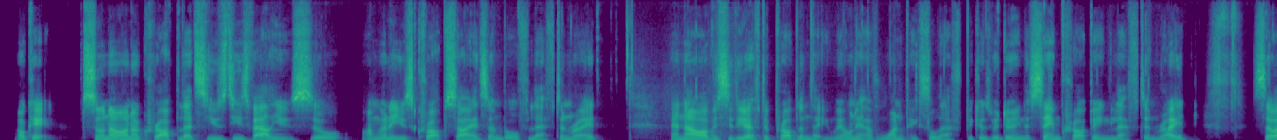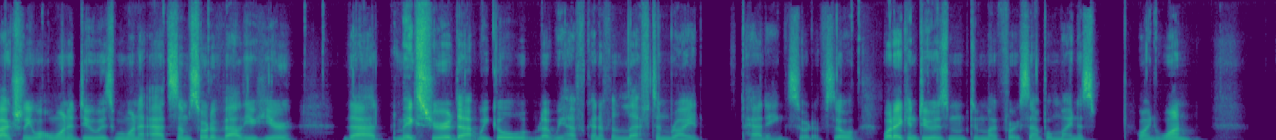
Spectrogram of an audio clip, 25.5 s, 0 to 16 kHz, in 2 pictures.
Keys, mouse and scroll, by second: 0.4-2.5 drag, 3.0-5.1 drag, 5.8 click, 7.0 middle click, 9.7-11.3 drag, 12.3 click, 12.9 click, 14.1 click, 15.6 click, 21.0 click, 24.0 click, 24.5-25.5 drag.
